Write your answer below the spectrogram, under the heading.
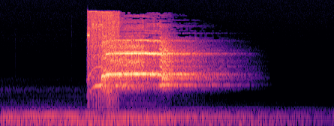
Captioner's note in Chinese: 女鬼尖叫聲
